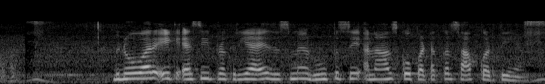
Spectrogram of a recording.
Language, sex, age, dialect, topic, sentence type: Hindi, female, 18-24, Kanauji Braj Bhasha, agriculture, statement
